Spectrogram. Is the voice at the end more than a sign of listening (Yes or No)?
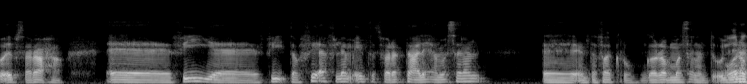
Yes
